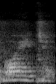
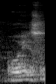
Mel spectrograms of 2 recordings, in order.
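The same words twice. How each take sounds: First: Soft "बॉयज" with a j ending; final J sound. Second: Said in the usual way. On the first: Shown as a demonstration. Teacher correcting the S ending, final J sound. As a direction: say "बॉयज" as boy-j, not boys with an s. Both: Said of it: "बॉयज नहीं".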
